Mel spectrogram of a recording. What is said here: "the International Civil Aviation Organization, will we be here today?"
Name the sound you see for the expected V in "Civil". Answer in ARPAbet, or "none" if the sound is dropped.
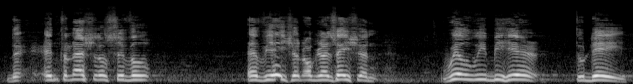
V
